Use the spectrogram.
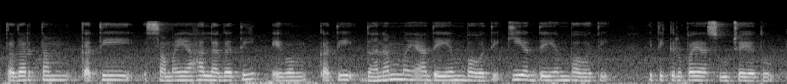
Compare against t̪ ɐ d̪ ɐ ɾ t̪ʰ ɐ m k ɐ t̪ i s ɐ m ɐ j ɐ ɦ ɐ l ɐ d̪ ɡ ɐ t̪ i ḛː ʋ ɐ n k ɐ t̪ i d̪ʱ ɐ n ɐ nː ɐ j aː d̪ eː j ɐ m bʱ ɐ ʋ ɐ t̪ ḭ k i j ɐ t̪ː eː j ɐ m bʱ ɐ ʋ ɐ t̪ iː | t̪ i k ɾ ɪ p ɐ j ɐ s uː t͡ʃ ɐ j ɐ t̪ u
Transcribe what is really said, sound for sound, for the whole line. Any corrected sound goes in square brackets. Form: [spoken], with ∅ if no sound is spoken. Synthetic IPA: t̪ ɐ d̪ ɐ ɾ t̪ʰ ɐ m k ɐ t̪ i s ɐ m ɐ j ɐ ɦ ɐ l ɐ [∅] ɡ ɐ t̪ i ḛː ʋ ɐ [m] k ɐ t̪ i d̪ʱ ɐ n ɐ [mː] ɐ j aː d̪ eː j ɐ m bʱ ɐ ʋ ɐ t̪ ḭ k i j ɐ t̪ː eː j ɐ m bʱ ɐ ʋ ɐ t̪ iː | t̪ i k ɾ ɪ p ɐ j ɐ s uː t͡ʃ ɐ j ɐ t̪ u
